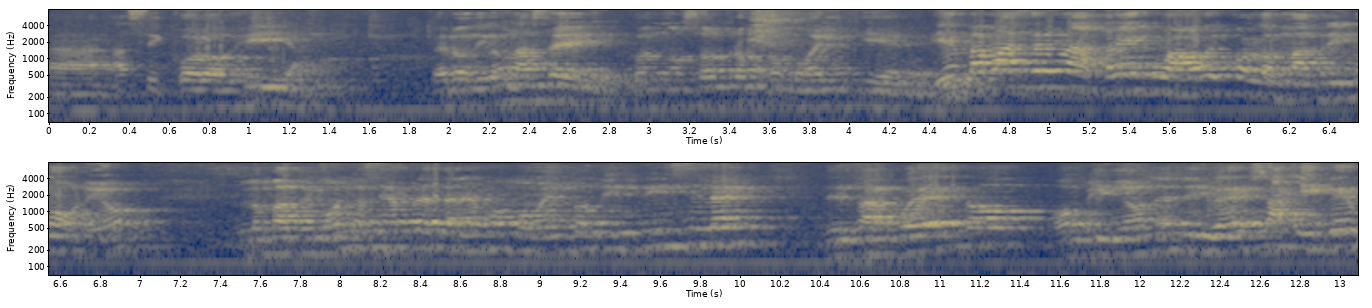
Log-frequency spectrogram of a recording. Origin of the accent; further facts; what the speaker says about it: Yabucoa, Puerto Rico; crecimos en Yabucoa y nos quedamos en Yabucoa. Pero estuve en Mayagüez unos cuantos años, en el Colegio de Agricultura y Artes Mecánicas de Mayagüez, estudiando ingeniería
